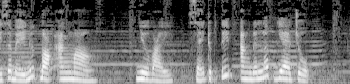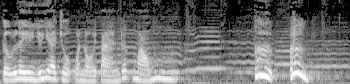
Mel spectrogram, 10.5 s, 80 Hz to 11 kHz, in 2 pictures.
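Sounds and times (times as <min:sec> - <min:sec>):
speech: 0:00.0 - 0:08.2, 0:09.0 - 0:10.0
dry cough: 0:09.1 - 0:10.0
throat clearing: 0:09.1 - 0:10.0.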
